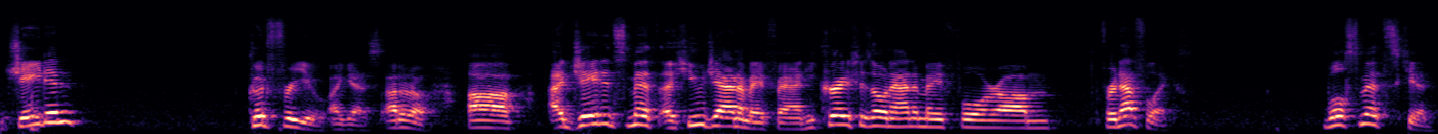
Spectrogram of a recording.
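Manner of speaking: usual speaking voice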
